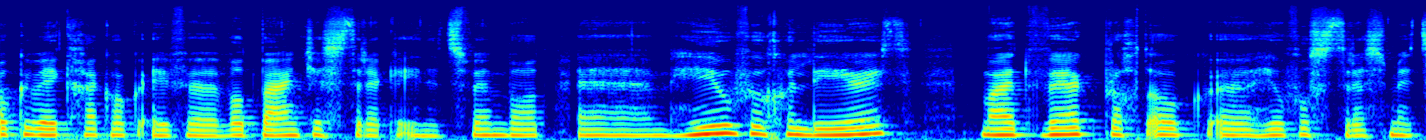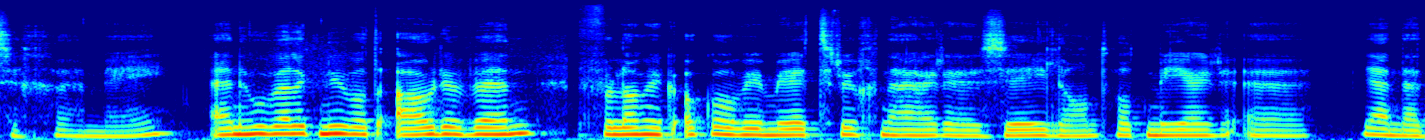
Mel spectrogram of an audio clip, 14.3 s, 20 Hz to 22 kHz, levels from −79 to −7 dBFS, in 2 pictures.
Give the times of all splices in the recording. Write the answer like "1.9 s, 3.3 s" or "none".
2.8 s, 8.1 s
